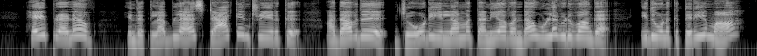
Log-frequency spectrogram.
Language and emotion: Tamil, surprised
